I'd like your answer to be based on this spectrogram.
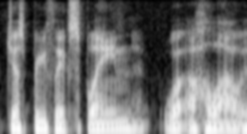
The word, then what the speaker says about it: halau: And she is also a member of the world-renowned Halau o Kekuhi, based right here in Hilo.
